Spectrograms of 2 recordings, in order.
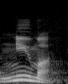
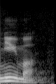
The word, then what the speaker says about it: pneuma: the word spirit in greek is the word numa everyone's saying numa p-n-e-u-m-a i think that's how it's spelt pneuma and that just means beyond the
